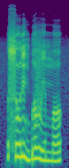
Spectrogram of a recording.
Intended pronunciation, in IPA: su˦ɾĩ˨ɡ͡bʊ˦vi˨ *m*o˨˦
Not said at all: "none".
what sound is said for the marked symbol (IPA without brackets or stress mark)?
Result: m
